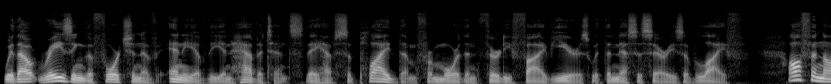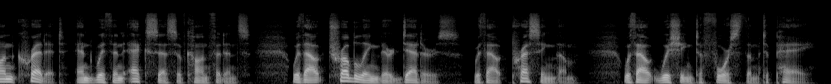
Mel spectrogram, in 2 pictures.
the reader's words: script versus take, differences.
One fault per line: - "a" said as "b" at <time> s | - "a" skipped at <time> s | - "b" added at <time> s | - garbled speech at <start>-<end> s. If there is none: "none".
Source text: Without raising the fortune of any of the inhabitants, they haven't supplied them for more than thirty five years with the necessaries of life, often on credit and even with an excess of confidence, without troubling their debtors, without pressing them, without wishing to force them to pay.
- "haven't" said as "have" at 3.2 s
- "even" skipped at 9.2 s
